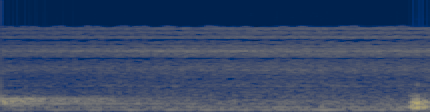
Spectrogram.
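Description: A pause in a man's speech at a microphone, holding only a steady background hum and hiss from the room and recording.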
